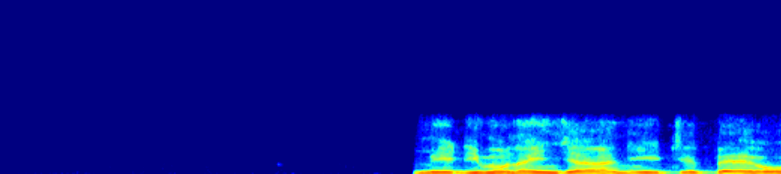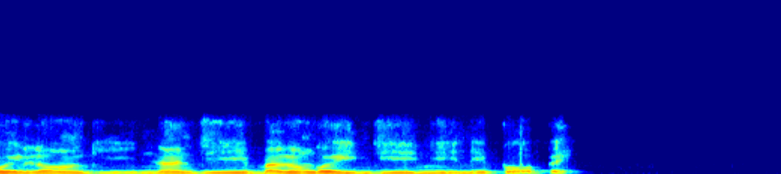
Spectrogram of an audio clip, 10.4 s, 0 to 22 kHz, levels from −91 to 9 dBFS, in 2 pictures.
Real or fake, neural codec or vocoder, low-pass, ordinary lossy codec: fake; codec, 24 kHz, 6 kbps, HILCodec; 7.2 kHz; Opus, 16 kbps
